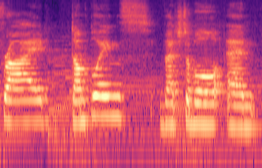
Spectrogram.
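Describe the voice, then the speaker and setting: Female vlog host, low voice, relaxed, explains dishes; roomy echo, soft music under. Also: extremely slow. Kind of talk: casual chat over food. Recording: echoey room with faint music.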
